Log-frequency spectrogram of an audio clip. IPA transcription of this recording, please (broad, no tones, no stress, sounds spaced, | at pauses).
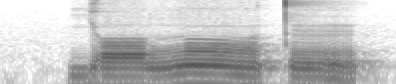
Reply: j ɔː ŋ ɔ̃ː t ə̃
